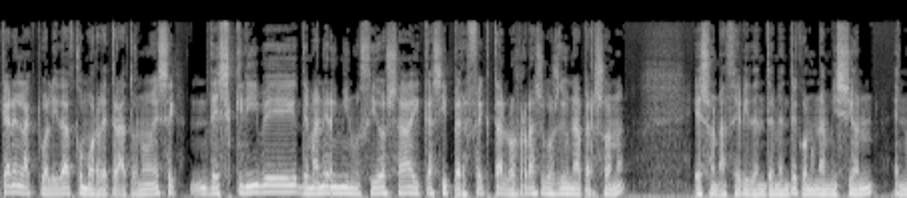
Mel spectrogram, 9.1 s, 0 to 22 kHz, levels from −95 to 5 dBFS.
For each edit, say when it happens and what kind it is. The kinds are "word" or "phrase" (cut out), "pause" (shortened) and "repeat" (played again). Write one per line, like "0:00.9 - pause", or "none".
0:01.8 - word
0:03.3 - word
